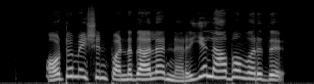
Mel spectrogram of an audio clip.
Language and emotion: Tamil, happy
